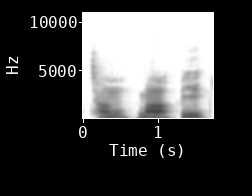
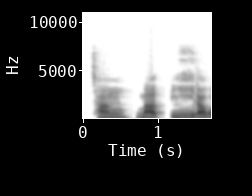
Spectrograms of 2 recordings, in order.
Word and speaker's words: 장맛비: 자, 발음할 때 장마삐.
